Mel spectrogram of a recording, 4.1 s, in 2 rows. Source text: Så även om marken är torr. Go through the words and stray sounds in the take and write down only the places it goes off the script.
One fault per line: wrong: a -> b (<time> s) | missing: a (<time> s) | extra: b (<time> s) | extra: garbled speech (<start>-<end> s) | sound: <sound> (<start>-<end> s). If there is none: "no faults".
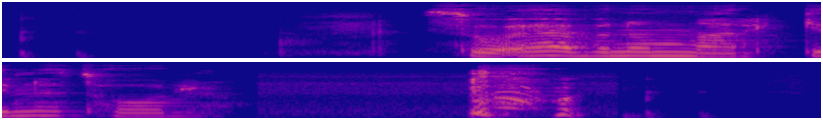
sound: cough (3.2-3.5 s)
